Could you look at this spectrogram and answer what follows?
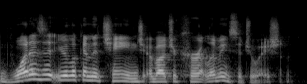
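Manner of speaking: genuinely curious and inquisitive, pitch rising. Example question showing the right tone for asking: curious tone. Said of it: "you can hear that I'm sounding curious".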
